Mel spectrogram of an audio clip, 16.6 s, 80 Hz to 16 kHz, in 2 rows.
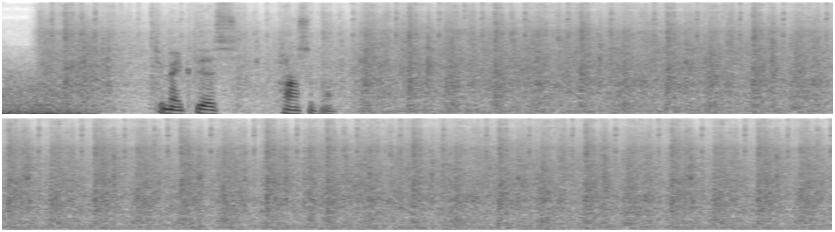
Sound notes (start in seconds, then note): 4.0 loud sounds of weaving machinery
